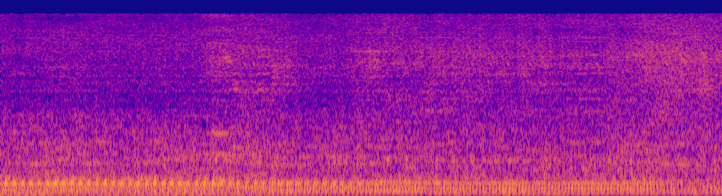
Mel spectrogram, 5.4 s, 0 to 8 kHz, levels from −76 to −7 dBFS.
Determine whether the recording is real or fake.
fake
